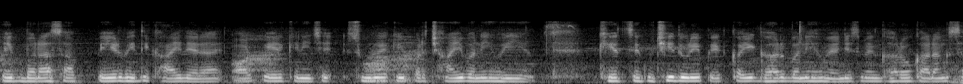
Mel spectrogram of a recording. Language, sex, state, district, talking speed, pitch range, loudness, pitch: Hindi, male, Uttar Pradesh, Budaun, 230 wpm, 145-155 Hz, -17 LUFS, 150 Hz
